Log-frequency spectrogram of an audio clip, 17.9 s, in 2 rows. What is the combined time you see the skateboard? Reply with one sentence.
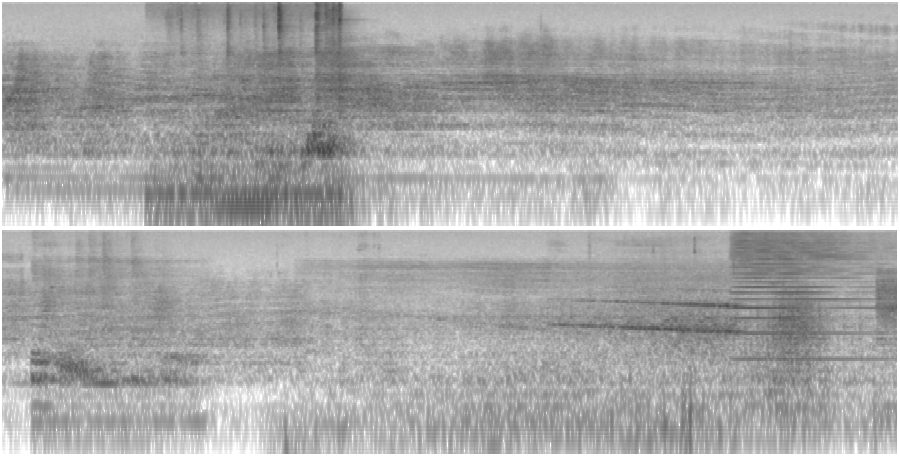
You can't hear the skateboard here.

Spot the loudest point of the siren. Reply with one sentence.
The volume of the siren peaks at 16 seconds.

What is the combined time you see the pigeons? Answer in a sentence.
The pigeons can be heard for 4 seconds in total.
